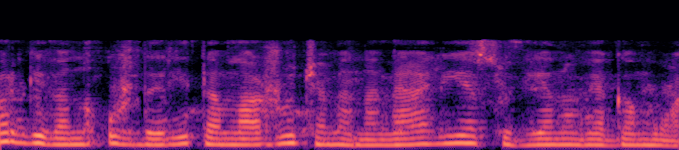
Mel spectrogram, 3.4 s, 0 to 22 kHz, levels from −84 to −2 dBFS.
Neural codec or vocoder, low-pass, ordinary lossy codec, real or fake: vocoder, 22.05 kHz, 80 mel bands, HiFi-GAN; 7.2 kHz; AAC, 32 kbps; fake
